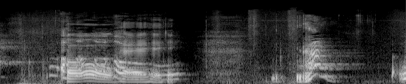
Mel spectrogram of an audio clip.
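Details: A Tibetan Terrier begging for popcorn gives a wavering, drawn-out whine lasting about a second, followed by quieter grumbles and short vocal bursts, with a person's voice mixed in.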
